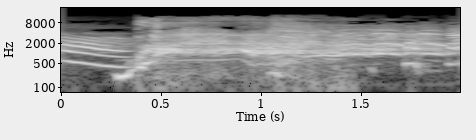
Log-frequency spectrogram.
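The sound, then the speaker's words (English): A falcon call: a brief descending whistle-like note breaks into a loud, harsh, sustained screech lasting about two seconds, prominent with nothing else underneath. “That was a falcon call.”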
